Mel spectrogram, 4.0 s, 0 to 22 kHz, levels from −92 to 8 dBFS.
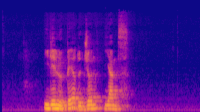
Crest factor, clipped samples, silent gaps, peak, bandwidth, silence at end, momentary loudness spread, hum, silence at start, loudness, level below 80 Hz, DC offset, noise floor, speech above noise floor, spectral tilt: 16 dB; under 0.1%; none; -2 dBFS; 9.4 kHz; 1.45 s; 17 LU; none; 0.85 s; -16 LUFS; -54 dBFS; under 0.1%; -59 dBFS; 44 dB; -8 dB/octave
